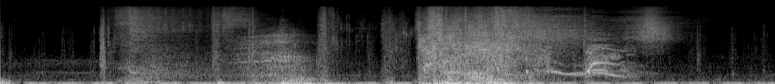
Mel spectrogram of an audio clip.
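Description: A magic spell whooshes and crackles loudly in a fight.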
